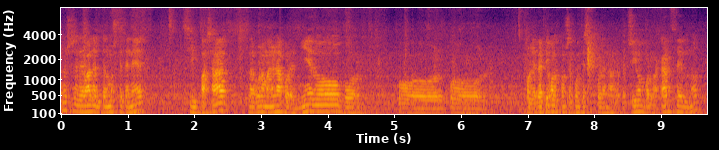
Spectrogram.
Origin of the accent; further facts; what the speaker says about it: Barcelona, Catalonia, Spain; de Barcelona. Soy un de Acción Libertaria de Sants, Asamblea de Lleida, anarquista de Cataluña.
